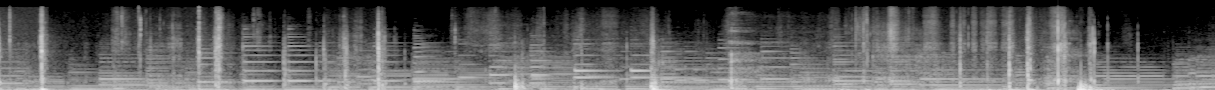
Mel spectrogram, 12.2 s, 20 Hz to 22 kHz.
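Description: Background music with held notes, over which a few sharp plastic knocks sound as a 20-volt battery pack is pushed against the Bauer multi-tool's battery mount. The battery will not slide on.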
